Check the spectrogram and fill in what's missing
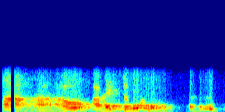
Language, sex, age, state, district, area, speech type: Kannada, male, 18-30, Karnataka, Chitradurga, urban, conversation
